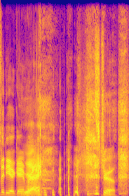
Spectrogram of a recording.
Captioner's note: laughing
